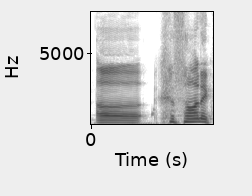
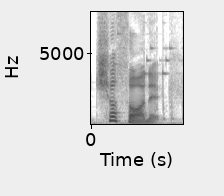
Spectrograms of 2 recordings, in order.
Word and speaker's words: Chthonic: But then like there's the Chthonic Warriors, which actually has the TH sound. But that word starts with a CH. Yep. Why isn't it Chthonic?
